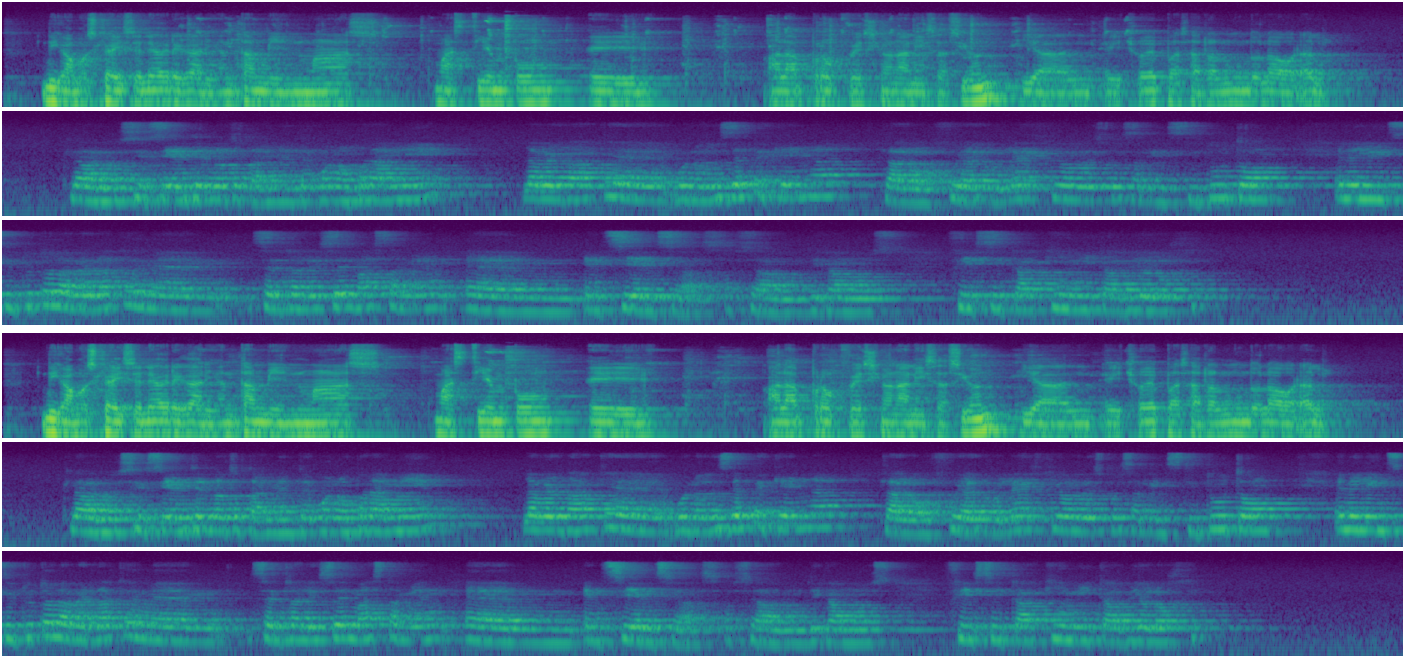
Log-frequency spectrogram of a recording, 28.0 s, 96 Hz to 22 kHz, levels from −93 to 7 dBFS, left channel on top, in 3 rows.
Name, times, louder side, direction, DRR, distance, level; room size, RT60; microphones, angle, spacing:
voice 1, 0.3-2.5 2.9-4.3 5.1-8.9, right 3 dB, 25° right, 11 dB, 0.4 m, -24 dB
sound 1, 1.1-7.6, left 4 dB, 80° left, 1.5 m, -41 dB
voice 2, 9.7-12.3 12.8-26.6, right 1 dB, 75° right, -4 dB, 1.6 m, -31 dB
17.0 x 11.0 x 2.7 m, 1.3 s
head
